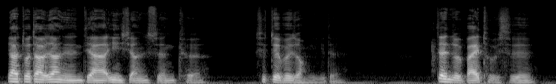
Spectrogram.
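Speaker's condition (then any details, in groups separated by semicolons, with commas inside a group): Hearing impairment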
